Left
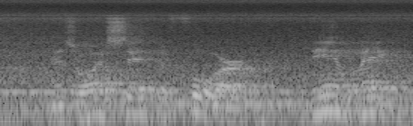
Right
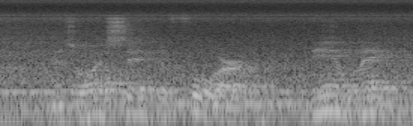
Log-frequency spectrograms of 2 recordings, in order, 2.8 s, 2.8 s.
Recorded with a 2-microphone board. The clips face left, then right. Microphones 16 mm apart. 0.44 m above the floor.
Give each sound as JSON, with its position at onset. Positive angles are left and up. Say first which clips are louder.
{"t": 0.3, "sound": "a man speaking", "louder": "even", "side_deg": 0, "distance_m": 4.0}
